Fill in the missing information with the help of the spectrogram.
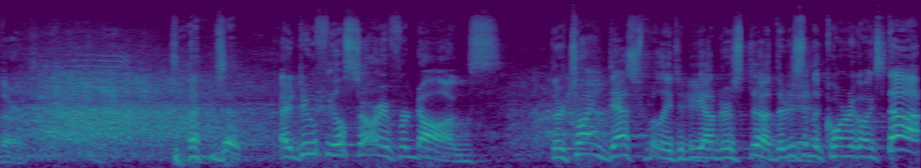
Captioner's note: laughter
